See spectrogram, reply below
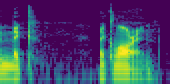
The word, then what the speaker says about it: McLaurin: Terry McLaurin, is that how you say it? – I think it's Terry McLaurin. – McLaurin? – I think so. I believe so.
